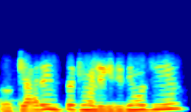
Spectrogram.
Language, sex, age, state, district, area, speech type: Hindi, female, 45-60, Madhya Pradesh, Balaghat, rural, conversation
